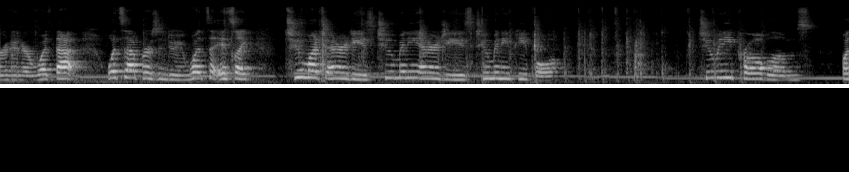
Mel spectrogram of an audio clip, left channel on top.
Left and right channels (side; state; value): right; silent; digital silence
